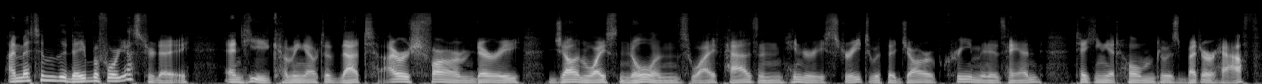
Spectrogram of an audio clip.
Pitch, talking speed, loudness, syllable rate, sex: 105 Hz, 185 wpm, -21 LUFS, 4.3 syllables/s, male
